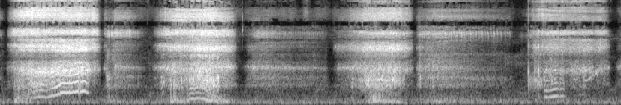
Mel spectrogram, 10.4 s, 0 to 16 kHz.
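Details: Aunt snoring loudly while sleeping: loud, rattling snores on each breath, roughly 20 a minute, with quiet pauses between them; heavy snoring.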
